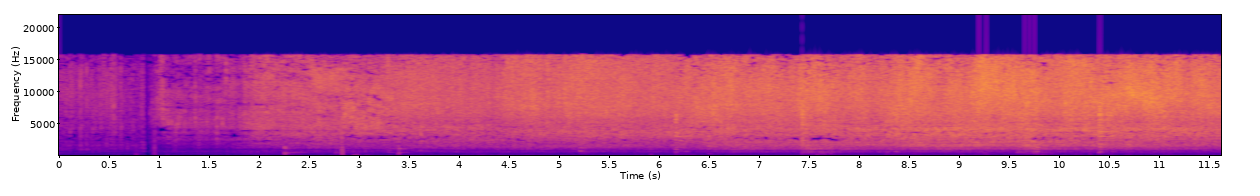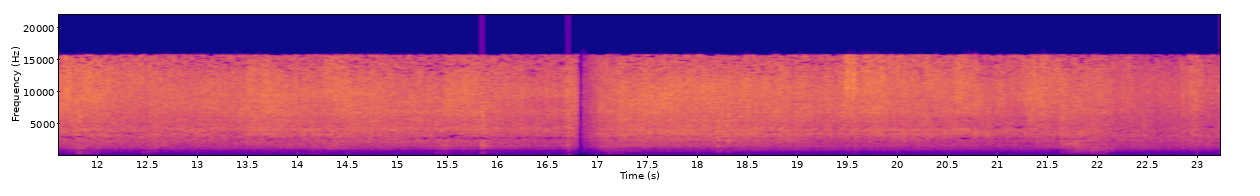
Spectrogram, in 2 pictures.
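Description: Chicken frying in a black iron wok: a loud, steady sizzle, with the metal ladle scraping and stirring through the pieces now and then. The sizzle gets louder about two seconds in and cuts out for an instant about two-thirds of the way through.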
